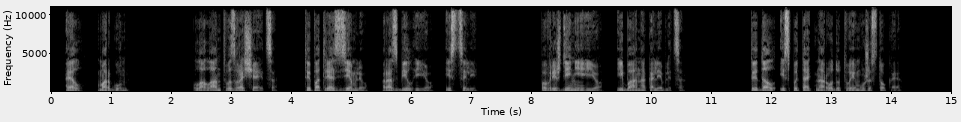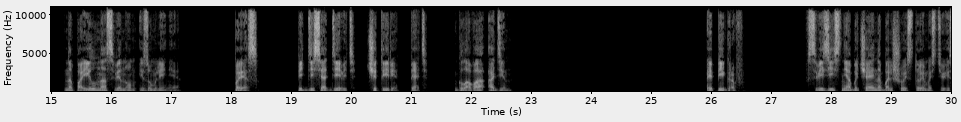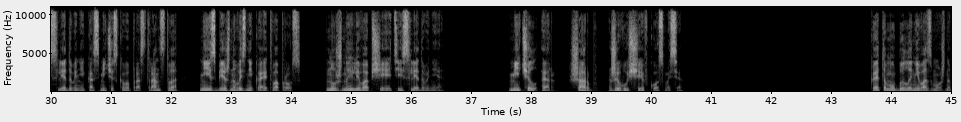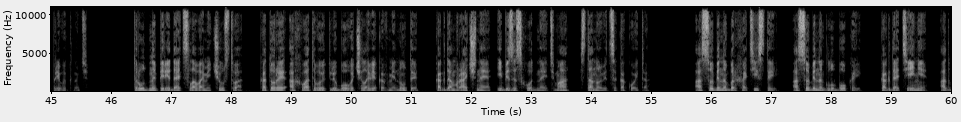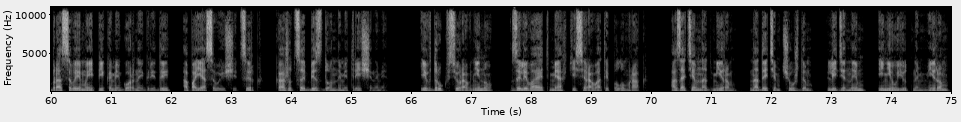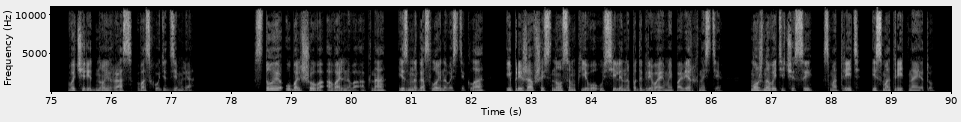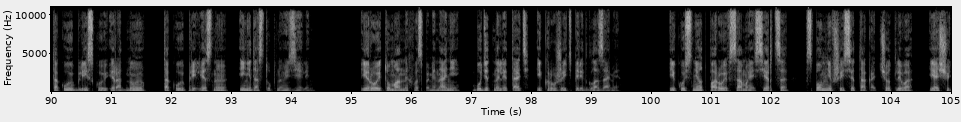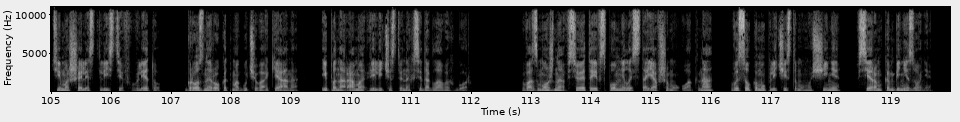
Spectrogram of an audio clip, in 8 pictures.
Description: Aудиокнига «Лаланд» возвращается Автор Л. Моргун Читает аудиокнигу Авточтец ЛитРес.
